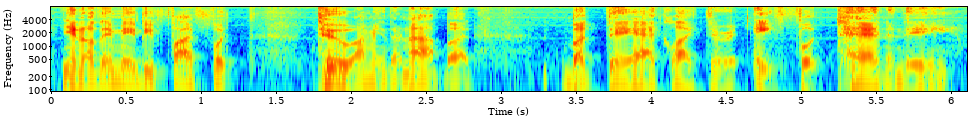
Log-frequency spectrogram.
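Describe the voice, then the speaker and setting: Brief: forties male pro wrestler, slightly low voice, heartfelt, rambling pep talk. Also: moderate pace, a bit bright. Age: 40s. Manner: earnest, motivational, rambling with many fillers. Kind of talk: casual podcast interview.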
